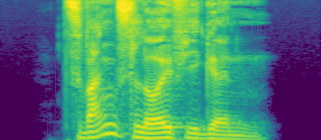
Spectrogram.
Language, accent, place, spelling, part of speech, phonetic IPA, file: German, Germany, Berlin, zwangsläufigen, adjective, [ˈt͡svaŋsˌlɔɪ̯fɪɡn̩], De-zwangsläufigen.ogg
- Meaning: inflection of zwangsläufig: 1. strong genitive masculine/neuter singular 2. weak/mixed genitive/dative all-gender singular 3. strong/weak/mixed accusative masculine singular 4. strong dative plural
